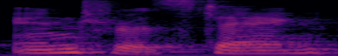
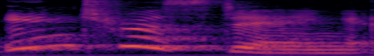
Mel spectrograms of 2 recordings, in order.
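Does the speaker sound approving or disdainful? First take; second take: disdainful; approving. First: The word sounds disdainful and disapproving. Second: The word sounds interested and approving. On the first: The speaker dislikes the thing. "that shows my disdain and disapproval" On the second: The speaker likes the thing. "that shows my interest and approval"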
